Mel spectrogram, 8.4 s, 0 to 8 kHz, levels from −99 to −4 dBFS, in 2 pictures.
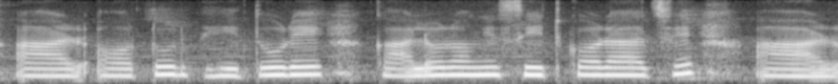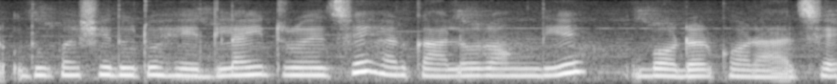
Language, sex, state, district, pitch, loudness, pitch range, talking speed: Bengali, female, West Bengal, Kolkata, 220 Hz, -14 LUFS, 205-230 Hz, 145 wpm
